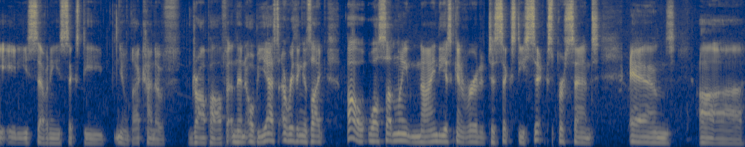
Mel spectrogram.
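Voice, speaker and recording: On a casual live stream, a young man with a medium-pitched, slightly bright voice rambles along in a scatterbrained way, full of fillers and restarts and swearing freely.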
